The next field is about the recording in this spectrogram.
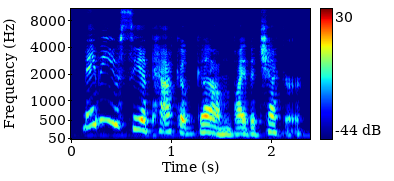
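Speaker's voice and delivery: ordinary delivery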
